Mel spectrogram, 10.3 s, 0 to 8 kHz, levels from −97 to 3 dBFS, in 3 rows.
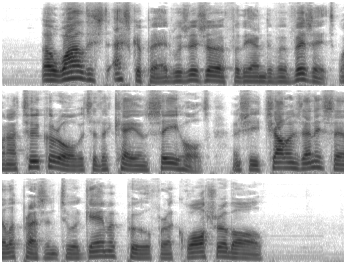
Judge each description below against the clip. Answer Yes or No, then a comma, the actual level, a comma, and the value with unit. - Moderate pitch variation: Yes, average, 4.9 semitones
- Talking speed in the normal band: No, fast, 220 wpm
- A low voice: Yes, low, 125 Hz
